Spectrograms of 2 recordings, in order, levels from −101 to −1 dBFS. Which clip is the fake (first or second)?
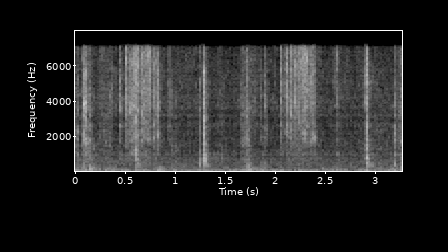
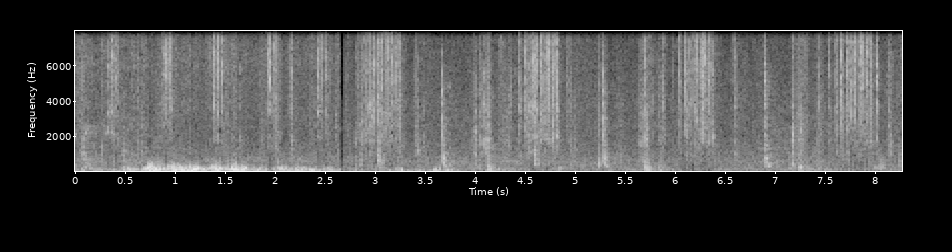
first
